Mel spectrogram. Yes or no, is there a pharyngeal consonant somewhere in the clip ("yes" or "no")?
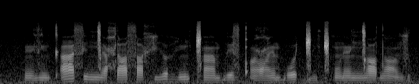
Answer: yes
